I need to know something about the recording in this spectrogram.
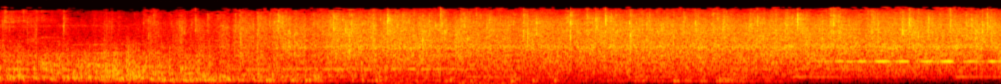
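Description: Rain falling steadily, with a low rumble of thunder in the first half.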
